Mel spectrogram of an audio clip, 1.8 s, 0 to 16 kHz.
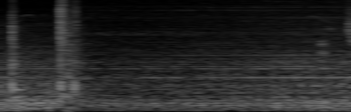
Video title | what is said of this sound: Refrigeration Life # 15 . 6 Door Freezer Down ... Again. | You tap it, hear it come on. The pressure control's sticking and going bad.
